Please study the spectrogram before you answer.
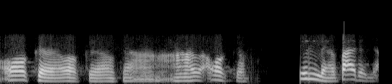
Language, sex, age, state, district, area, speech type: Malayalam, female, 45-60, Kerala, Thiruvananthapuram, rural, conversation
